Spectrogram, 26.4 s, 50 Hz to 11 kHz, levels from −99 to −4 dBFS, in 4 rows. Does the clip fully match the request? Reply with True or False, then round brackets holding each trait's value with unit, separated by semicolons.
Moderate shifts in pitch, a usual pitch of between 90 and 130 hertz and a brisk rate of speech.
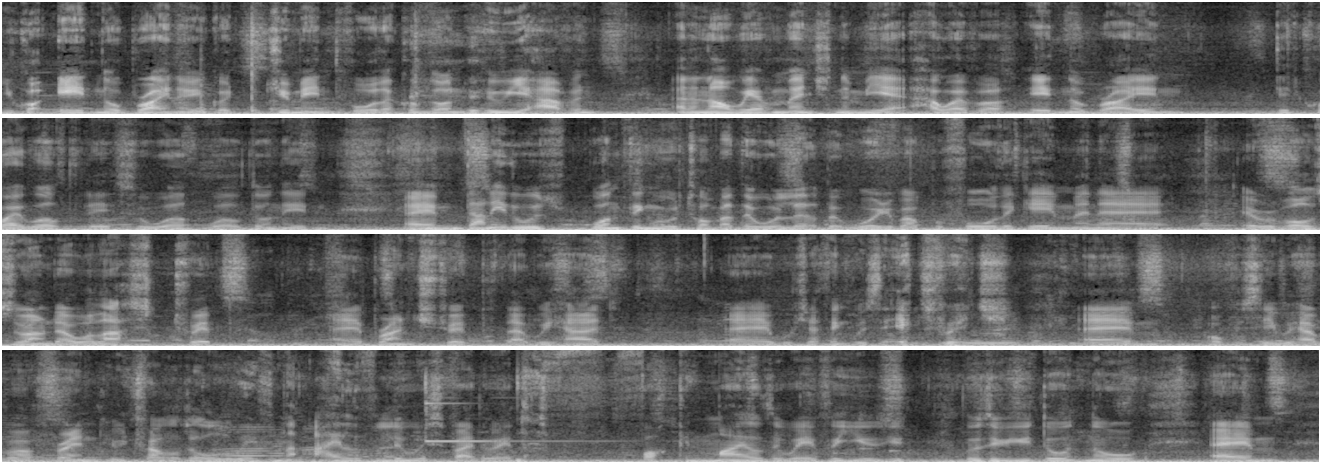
False (1.8 semitones; 100 Hz; 250 wpm)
